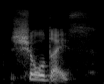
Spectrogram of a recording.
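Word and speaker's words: Shouldice: I think it's Should-Ice. Should-Ice. I don't think you pronounce the should in there. So it's like shoulder as opposed to like should've. Yeah, I think so.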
